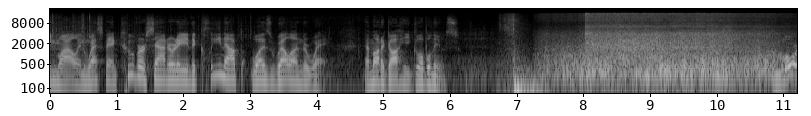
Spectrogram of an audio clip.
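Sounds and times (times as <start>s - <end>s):
speech: 0.0s - 6.2s, 11.0s - 11.2s
heavy wave slamming against a seawall with a deep boom: 6.8s - 10.6s
sustained roar of churning water and spray: 7.2s - 11.2s.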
